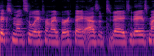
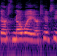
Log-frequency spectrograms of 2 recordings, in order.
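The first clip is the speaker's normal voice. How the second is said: plain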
